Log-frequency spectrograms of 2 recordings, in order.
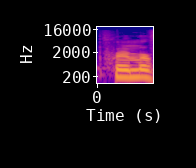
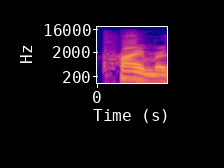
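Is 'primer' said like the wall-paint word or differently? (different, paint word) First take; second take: different; paint word. First: It is not said like the wall-paint word. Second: It is said like the wall-paint word. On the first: It names a basic introductory book. The speaker calls it right. "The Gospel Primer for Christians" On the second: It names a coating put on a wall before painting. The speaker calls it wrong. "but it's not primer. That's what you put on a wall before you paint it"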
